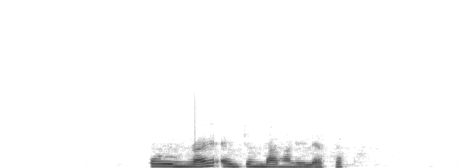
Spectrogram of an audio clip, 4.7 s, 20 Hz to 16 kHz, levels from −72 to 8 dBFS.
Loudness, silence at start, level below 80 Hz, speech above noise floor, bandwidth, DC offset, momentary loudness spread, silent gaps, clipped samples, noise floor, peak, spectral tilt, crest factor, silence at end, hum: -21 LUFS; 1.5 s; -66 dBFS; 51 dB; 3.3 kHz; under 0.1%; 8 LU; none; under 0.1%; -71 dBFS; -8 dBFS; -11.5 dB/octave; 16 dB; 1.25 s; none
